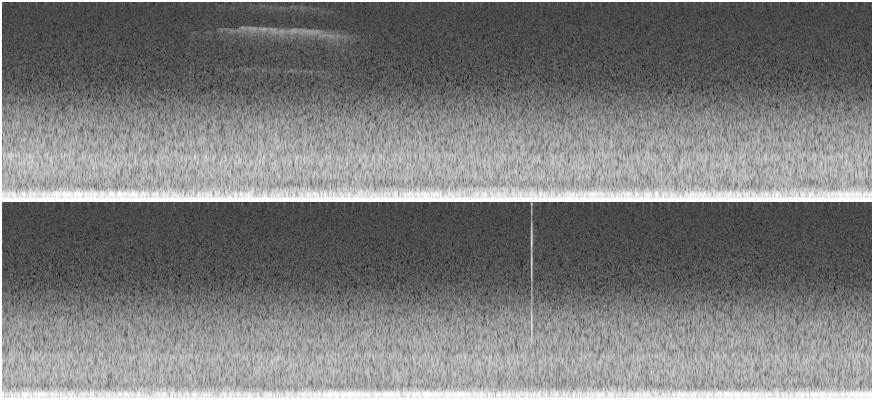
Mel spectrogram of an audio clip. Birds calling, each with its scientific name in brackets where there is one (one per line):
Downy Woodpecker (Dryobates pubescens)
